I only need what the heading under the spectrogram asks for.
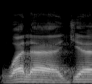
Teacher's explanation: nous devons non seulement accentuer nun, mais aussi nasaliser avant de s'arrêter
